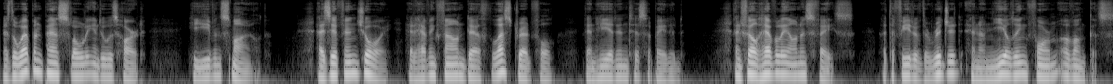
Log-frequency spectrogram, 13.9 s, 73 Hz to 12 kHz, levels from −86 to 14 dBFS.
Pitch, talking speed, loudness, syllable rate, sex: 105 Hz, 180 wpm, -19 LUFS, 5.4 syllables/s, male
